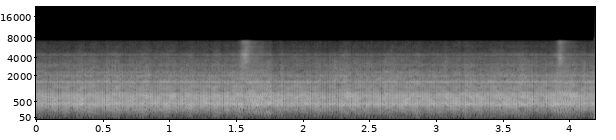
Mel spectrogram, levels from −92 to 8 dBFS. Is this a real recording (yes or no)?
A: no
